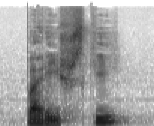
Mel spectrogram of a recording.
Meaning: Paris, Parisian
- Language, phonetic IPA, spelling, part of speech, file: Russian, [pɐˈrʲiʂskʲɪj], парижский, adjective, Ru-парижский.ogg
